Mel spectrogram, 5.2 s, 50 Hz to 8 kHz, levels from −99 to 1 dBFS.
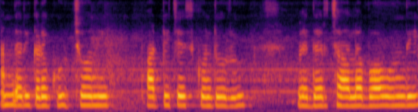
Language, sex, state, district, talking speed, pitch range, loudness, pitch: Telugu, female, Andhra Pradesh, Srikakulam, 90 wpm, 230-240 Hz, -19 LUFS, 235 Hz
